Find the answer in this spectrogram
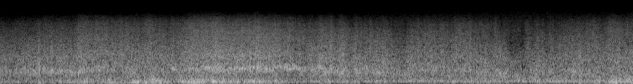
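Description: Sea surf: a steady wash of churning, crashing waves that swells a little about two seconds in.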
